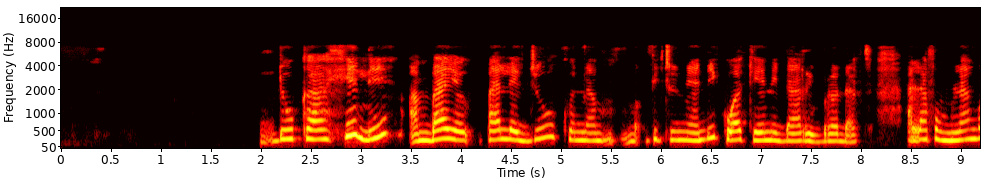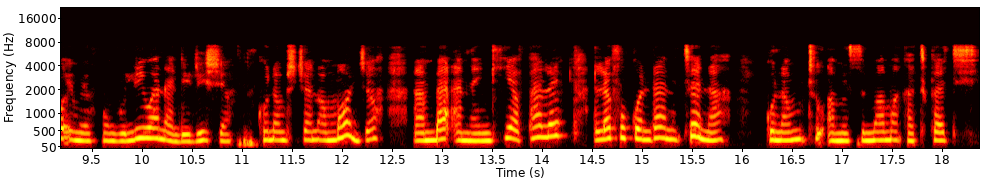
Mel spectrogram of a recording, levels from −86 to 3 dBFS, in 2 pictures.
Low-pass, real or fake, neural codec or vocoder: 7.2 kHz; fake; codec, 16 kHz, 8 kbps, FreqCodec, smaller model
